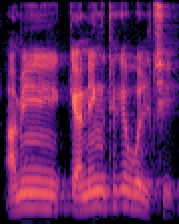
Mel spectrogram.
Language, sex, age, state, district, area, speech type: Bengali, male, 60+, West Bengal, South 24 Parganas, rural, spontaneous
